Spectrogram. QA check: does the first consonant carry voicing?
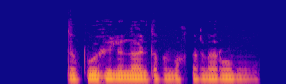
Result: yes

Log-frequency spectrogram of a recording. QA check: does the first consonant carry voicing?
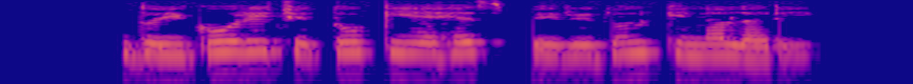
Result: yes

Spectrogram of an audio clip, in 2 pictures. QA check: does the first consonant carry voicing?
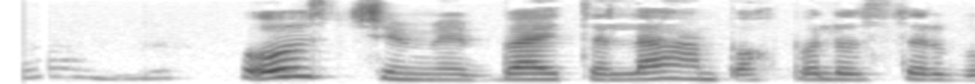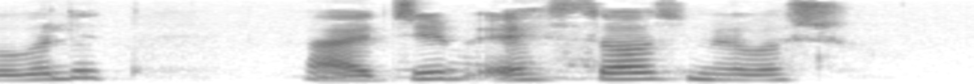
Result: no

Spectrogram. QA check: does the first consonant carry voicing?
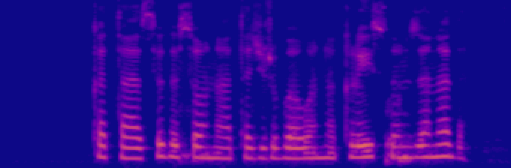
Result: no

